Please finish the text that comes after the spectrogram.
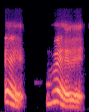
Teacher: The lips are unrounded in the beginning and neutral at the end.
